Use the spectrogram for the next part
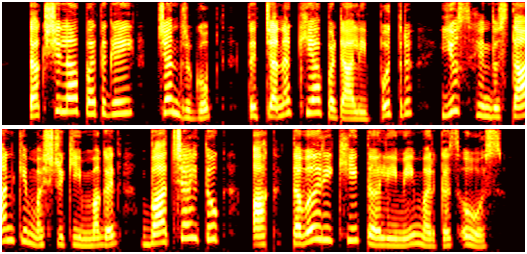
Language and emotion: Kashmiri, neutral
